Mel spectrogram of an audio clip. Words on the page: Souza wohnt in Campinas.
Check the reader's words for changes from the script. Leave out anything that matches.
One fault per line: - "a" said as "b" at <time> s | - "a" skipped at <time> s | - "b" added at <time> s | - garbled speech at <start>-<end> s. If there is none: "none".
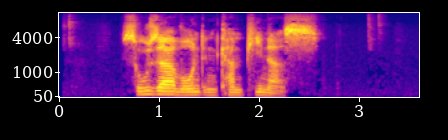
none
